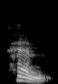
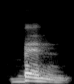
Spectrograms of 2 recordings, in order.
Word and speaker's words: pen: English in general like pen. You call it pen but here in Arabic countries we call it Ben. Ben without being aware of the big mistake that we are making.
